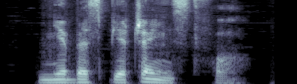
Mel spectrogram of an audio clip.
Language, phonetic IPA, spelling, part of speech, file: Polish, [ˌɲɛbɛspʲjɛˈt͡ʃɛ̃j̃stfɔ], niebezpieczeństwo, noun, Pl-niebezpieczeństwo.ogg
